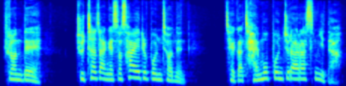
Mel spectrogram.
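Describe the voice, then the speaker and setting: Lady reading out a listener's story, steady scripted narration, middle pitch. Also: brisk. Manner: steady first-person storytelling.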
